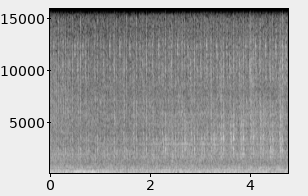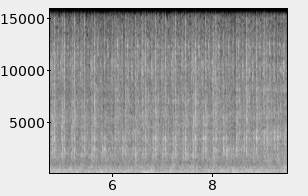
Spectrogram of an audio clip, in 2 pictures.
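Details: 2009 Dodge Ram 1500 4x4 with 5.7 Hemi V8, ticking since its rebuild: fast, even ticking over the idle, loudest at idle, with the microphone on the brake line. Suspected left-side valvetrain, source not yet pinned down.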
